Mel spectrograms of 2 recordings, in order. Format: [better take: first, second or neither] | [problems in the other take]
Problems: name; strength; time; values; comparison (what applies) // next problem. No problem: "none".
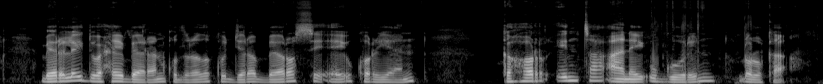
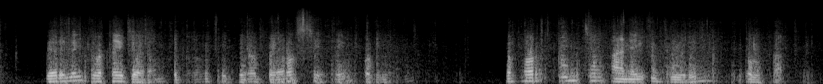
first | noise reduction (neural mask model RNNoise)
